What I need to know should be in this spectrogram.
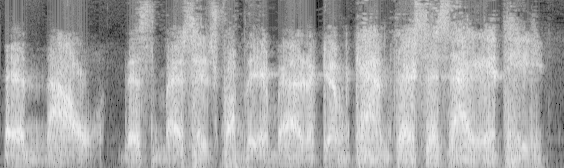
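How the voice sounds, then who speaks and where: A man's voice: unhurried, natural voice. A man playing a self-pitying smoker in a mock public service ad, with a whiny, labored, pleading delivery. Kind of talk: 1980s home-made comedy tape. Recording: muffled lo-fi cassette tape.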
